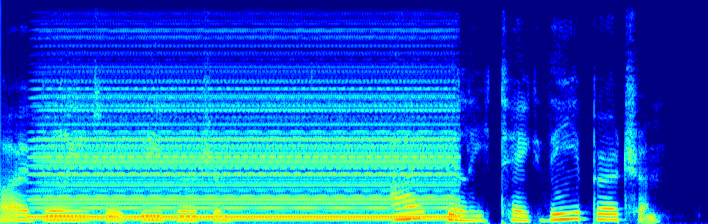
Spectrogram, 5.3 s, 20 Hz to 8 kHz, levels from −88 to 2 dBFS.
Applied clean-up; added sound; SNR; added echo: none; Organ; -2 dB; none.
